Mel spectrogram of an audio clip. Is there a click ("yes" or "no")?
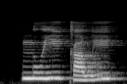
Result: no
